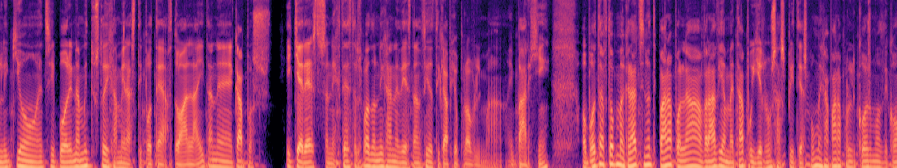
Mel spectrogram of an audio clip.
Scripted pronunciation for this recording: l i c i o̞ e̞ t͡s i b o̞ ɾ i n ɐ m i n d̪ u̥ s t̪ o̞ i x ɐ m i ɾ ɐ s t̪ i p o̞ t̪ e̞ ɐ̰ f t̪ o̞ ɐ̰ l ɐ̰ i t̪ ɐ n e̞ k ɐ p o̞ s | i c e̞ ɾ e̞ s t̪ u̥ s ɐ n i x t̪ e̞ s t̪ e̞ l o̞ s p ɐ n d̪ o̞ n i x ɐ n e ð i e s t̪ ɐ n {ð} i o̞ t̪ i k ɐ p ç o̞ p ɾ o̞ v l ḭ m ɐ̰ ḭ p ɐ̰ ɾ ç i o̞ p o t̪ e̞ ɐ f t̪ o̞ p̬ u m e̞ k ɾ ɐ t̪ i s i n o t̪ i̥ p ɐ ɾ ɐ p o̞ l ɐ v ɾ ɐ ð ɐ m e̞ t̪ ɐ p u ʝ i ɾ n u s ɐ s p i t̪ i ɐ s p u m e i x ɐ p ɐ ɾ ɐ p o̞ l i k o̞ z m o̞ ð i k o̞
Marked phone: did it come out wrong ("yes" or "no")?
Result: yes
